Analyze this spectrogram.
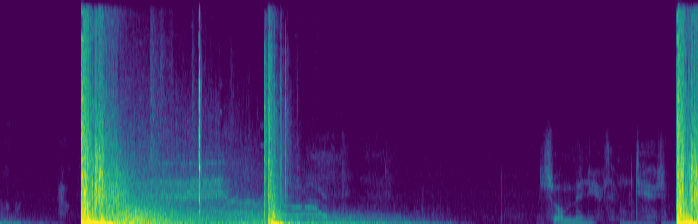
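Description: A rocket launcher fires with a loud whoosh.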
